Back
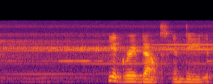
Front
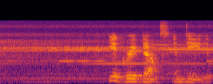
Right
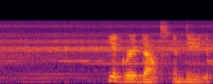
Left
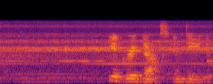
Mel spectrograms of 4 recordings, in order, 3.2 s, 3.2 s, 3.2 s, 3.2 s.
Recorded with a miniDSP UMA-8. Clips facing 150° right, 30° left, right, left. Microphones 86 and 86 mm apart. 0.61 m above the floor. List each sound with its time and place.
1.6 s a man speaking: 110° right, 1.2 m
